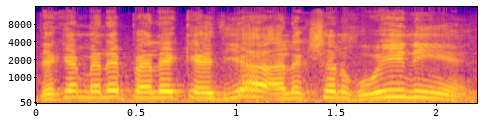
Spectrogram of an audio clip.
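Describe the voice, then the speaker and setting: A middle-aged man in a heated television debate, his voice pitched very high as he talks over others. He hammers the same rhetorical questions again and again, angry and relentless. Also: fast talker, faint music behind. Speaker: political party guest.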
